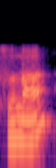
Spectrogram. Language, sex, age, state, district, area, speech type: Telugu, male, 18-30, Andhra Pradesh, East Godavari, rural, conversation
